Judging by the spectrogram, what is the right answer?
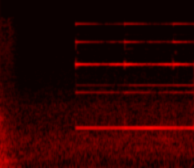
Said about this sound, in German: Als sie fertig gesungen haben, beginnt die magische Weihnachtsglocke zu läuten. Sie leuchtet hell auf und ihr Glockenklang ist süßer und schöner als jemals zuvor.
